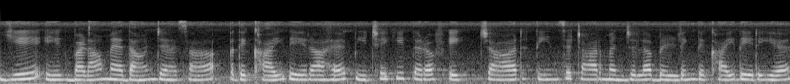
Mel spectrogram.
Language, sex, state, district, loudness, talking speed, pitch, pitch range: Hindi, female, Uttar Pradesh, Varanasi, -15 LUFS, 175 wpm, 225 Hz, 215-235 Hz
